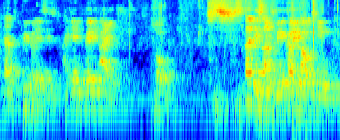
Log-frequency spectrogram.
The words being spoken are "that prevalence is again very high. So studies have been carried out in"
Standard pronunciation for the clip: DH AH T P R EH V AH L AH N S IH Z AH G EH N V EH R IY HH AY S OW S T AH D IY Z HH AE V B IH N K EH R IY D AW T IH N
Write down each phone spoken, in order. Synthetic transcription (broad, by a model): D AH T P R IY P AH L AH S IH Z AH G EH N V EH R IY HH AY S OW S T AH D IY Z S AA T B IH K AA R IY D AW T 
